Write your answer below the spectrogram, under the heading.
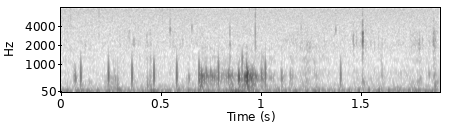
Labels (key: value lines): label: biophony, knock croak
recorder: SoundTrap 300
